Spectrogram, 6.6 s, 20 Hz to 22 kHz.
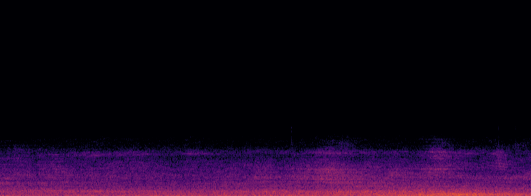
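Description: A Boeing 787 Dreamliner jet airliner departs Manchester Airport, its engine roar a steady, broad rumble that swells slightly toward the end, with no talk over it.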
